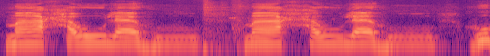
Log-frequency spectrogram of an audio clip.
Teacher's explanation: वाव सगीरा हा की आवाज़ को दम्मा के साथ स्ट्रेच करें तो हमारे पास मद सिले सुगरा बन रही है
